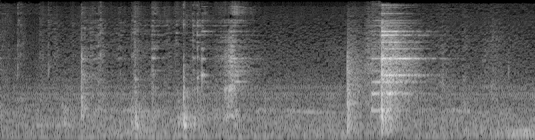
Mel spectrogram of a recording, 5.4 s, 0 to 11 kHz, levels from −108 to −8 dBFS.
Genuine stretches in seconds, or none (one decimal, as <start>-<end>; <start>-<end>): 0.0-1.7; 2.5-5.4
